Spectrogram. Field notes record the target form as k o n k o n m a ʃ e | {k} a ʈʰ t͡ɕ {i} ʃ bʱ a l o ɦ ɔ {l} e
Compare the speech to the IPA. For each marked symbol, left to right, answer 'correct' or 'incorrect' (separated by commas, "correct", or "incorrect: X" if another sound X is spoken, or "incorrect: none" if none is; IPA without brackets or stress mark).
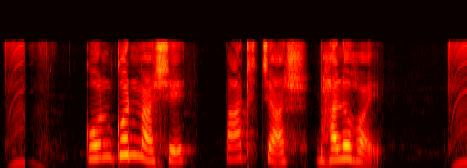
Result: incorrect: p, incorrect: a, incorrect: none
